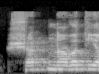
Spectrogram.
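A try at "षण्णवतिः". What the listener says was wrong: ஷட் நவதி சொல்ல மாட்டோம் ஷண் நவதி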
